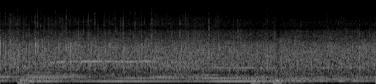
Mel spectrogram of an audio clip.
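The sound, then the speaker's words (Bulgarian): A church audience applauds as an offering of faith to God, in a steady, dense wash of clapping that holds at an even level for several seconds, with a low sustained hum of tones running underneath. “Дай му едно мощно дарение на ръкопляскане на вяра.”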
